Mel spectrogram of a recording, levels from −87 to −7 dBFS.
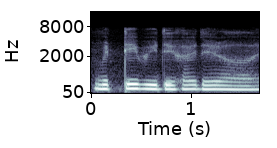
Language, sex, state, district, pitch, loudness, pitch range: Hindi, female, Arunachal Pradesh, Papum Pare, 185 Hz, -13 LUFS, 175-190 Hz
